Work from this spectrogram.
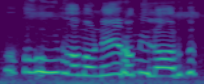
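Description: Storybook child role: timid, pleading little servant girl, high and swooping, performed by a man. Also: lively intonation, fairly quick. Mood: terrified pleading. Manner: breathless stammering, pleading.

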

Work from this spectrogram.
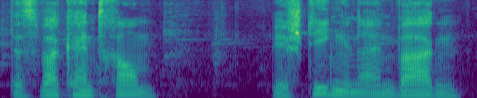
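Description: A man's voice: mid-range voice, fairly quick, lightly acted. A man acting as a young Iraqi refugee, earnestly narrating his story in a radio play. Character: young male Iraqi refugee telling his hard odyssey.

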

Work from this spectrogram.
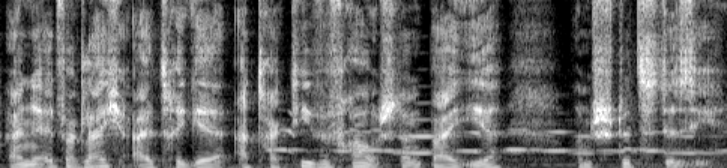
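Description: A man's voice: on the low side, animated, slow, music in the background. A man reading scripted literary narration for an audio drama in a sober, composed way.

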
